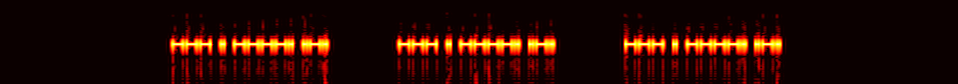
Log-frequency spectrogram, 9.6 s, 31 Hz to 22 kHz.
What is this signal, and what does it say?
Morse code, heard as a keyed tone, about 36 wpm, 700 Hz. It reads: OE9R OE9R OE9R
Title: DXCC-100 Call Signs - 4 Characters - Repeated 3x - 35wpm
